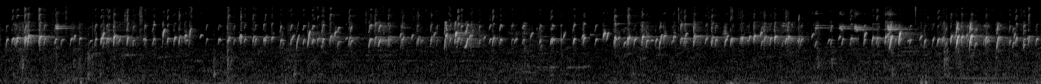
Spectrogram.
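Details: European goldfinch delivering a continuous tinkling song of rapid chirps and rolling trills, interspersed with a few buzzy, slurred notes and occasional sharper accents near the end.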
